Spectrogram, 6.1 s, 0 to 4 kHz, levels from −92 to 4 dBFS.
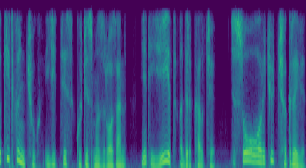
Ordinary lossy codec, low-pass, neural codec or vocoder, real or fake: none; 3.6 kHz; codec, 16 kHz, about 1 kbps, DyCAST, with the encoder's durations; fake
